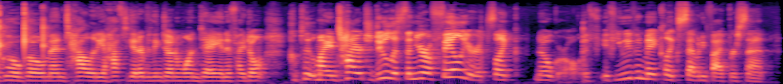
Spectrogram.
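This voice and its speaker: A woman's voice: mid-range voice, a bit bright. An American woman aged thirty chatting casually and confidingly to her viewers as a vlog host, with self-deprecating asides. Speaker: video channel host. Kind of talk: casual personal vlog chat to camera. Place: bedroom at home, sitting on the floor.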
